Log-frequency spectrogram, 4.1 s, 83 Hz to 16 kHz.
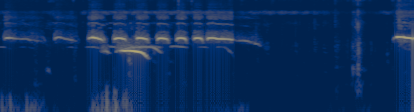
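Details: A stallion and a mare of Ternopil draft horses, brought together for breeding on 22 October 2024, give a short shrill whinny of quick tremulous pulses ending in a falling tail, with low rumbling noise at first.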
